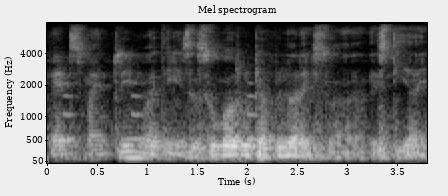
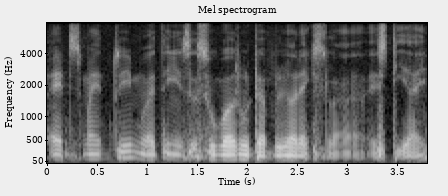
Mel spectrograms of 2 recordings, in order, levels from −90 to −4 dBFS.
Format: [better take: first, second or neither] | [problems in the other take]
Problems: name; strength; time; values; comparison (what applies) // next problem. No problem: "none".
second | background sound (Wind instrument, woodwind instrument); 20 dB below the speech // room echo; dies away in 0.7 s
